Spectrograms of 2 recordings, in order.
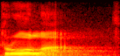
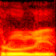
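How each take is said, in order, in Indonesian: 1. Kata ini diucapkan dengan cara baca ala Estonia, trolla. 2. Kata ini diucapkan seperti kata bahasa Inggris truly. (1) "ternyata kedetek itu bahasa Estonia, dibacanya trolla" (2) "Truly itu kan dalam dalam bahasa Inggris"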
